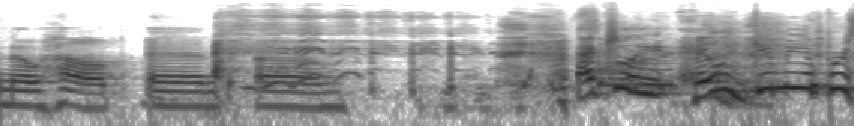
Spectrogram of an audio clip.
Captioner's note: laughing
